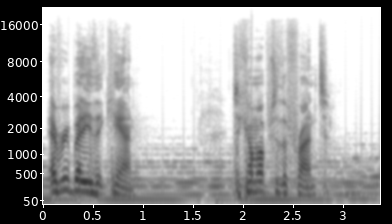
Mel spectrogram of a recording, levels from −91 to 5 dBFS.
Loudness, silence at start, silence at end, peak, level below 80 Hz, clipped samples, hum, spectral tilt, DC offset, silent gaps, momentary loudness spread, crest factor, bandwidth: -23 LUFS; 0 s; 0 s; -6 dBFS; -40 dBFS; under 0.1%; none; -5.5 dB/octave; under 0.1%; none; 19 LU; 20 dB; 17.5 kHz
